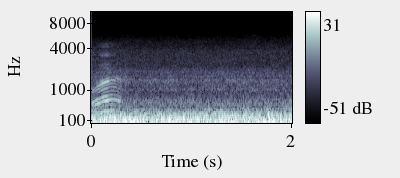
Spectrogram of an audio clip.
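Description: Steady low rumble of a moving vehicle: road and engine noise with wind, even throughout.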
